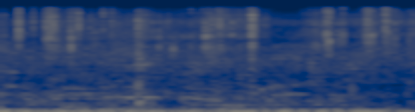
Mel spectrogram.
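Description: Shop background sound: a steady low hum under faint voices, with short rustling ticks from packaging or handling.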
